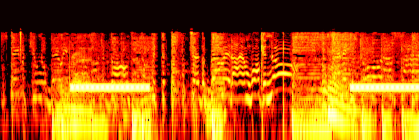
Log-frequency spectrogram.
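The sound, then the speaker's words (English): A phone call to a contest winner ringing out over a line: two long, steady ringback tones separated by a pause filled with muffled, tinny background sounds, all fairly loud and narrow like a telephone connection. “Ooh, we're going to call”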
